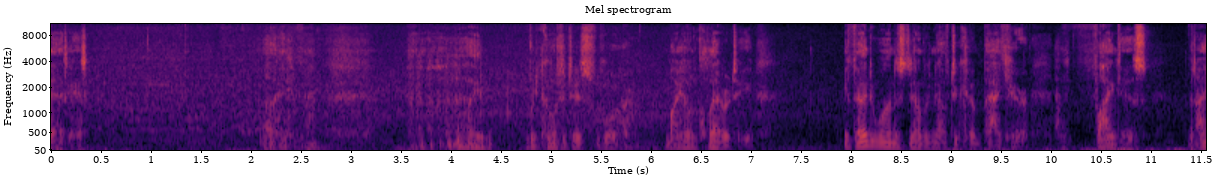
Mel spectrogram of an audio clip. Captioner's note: shakily sighs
